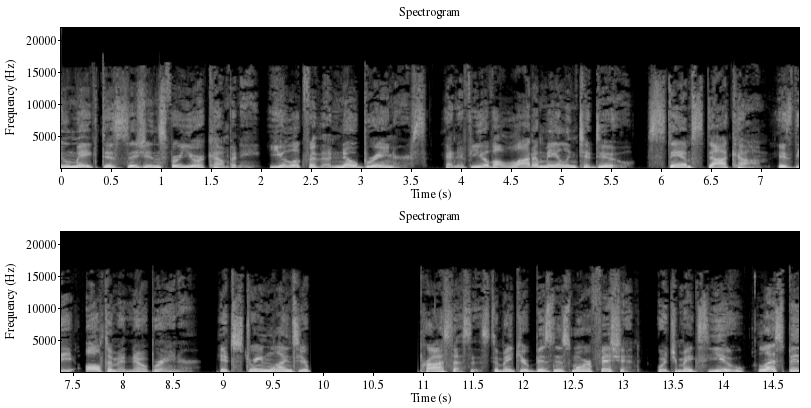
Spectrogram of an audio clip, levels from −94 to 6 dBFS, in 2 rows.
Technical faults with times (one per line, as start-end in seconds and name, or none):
9.87-10.94 rebuffering stall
